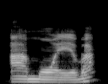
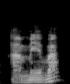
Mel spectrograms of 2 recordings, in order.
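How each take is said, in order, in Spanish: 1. La vocal después de la m es un sonido oe. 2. La vocal después de la m es un sonido e. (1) "que digas amoeba" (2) "es validado que puedas decir ameba"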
